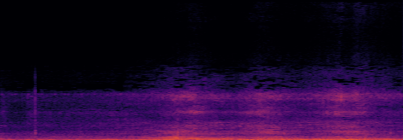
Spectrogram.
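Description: Steady low rumble of a car heard from inside the cabin, swelling slightly in the middle.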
